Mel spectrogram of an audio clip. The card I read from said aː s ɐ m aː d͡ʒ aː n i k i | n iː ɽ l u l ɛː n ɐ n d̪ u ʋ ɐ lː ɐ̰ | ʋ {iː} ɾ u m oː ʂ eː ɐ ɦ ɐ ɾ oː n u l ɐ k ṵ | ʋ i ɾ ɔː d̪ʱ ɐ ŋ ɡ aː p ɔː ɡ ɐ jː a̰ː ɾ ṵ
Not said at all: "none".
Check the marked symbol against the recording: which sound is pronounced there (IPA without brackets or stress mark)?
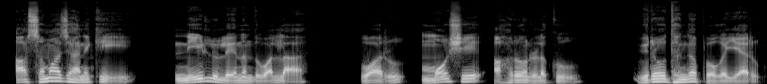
aː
